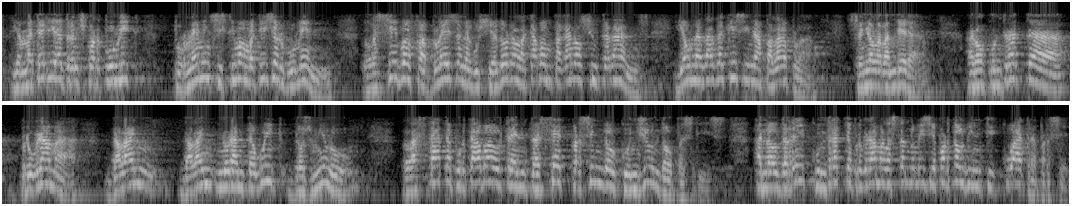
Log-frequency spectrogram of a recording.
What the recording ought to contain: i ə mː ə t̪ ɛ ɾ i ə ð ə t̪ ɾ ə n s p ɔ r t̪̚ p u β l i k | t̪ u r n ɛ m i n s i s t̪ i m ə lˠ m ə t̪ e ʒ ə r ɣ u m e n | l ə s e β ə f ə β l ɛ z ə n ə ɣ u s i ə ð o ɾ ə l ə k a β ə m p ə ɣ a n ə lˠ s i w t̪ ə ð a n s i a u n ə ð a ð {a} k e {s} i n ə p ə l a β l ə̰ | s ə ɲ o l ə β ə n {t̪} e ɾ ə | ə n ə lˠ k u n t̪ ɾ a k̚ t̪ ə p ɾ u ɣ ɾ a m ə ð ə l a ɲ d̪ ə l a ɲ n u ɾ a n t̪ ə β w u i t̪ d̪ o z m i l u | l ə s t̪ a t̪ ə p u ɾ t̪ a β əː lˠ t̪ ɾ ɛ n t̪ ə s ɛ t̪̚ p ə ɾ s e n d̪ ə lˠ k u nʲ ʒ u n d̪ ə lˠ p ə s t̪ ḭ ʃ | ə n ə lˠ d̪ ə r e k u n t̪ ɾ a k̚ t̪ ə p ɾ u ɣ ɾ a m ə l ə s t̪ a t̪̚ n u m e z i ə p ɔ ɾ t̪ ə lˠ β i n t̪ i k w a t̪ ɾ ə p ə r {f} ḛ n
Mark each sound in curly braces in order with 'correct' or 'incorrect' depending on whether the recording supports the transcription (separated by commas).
incorrect, incorrect, incorrect, incorrect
